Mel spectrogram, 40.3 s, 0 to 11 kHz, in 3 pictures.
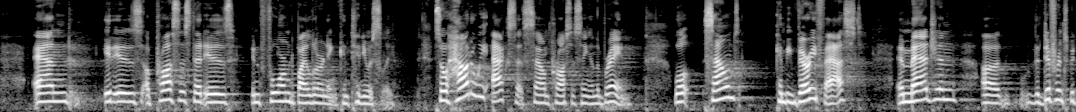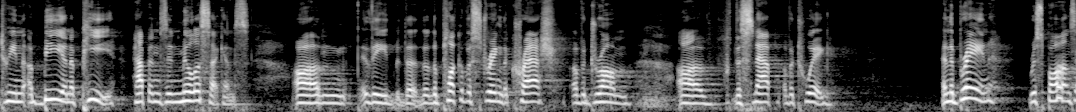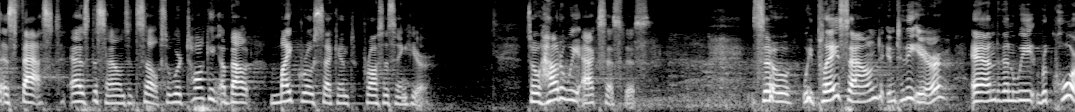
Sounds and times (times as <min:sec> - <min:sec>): Speech: 0:00.4 - 0:16.6, 0:25.2 - 0:32.3, 0:33.5 - 0:35.0, 0:36.3 - 0:40.3.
